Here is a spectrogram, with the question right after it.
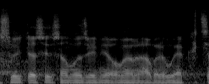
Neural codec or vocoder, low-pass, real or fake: codec, 44.1 kHz, 7.8 kbps, Pupu-Codec; 14.4 kHz; fake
